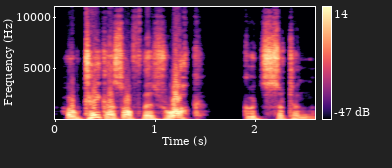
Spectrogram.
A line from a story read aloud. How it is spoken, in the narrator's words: they cried out to him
